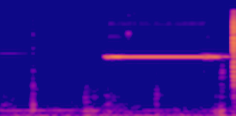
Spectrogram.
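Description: A fire alarm gives a faint, thin, high-pitched beep, a single sustained tone that is cut off by a short click, heard quietly in an indoor room.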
